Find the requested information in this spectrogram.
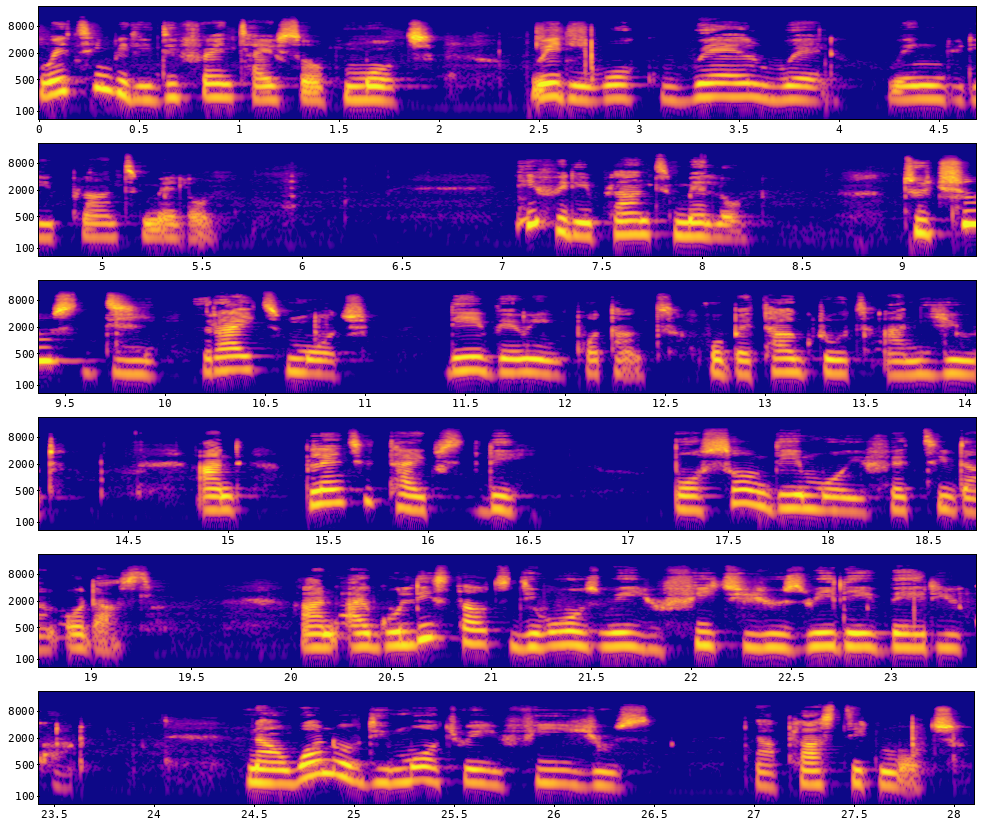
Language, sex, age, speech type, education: Nigerian Pidgin, female, 46-60, spontaneous, tertiary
